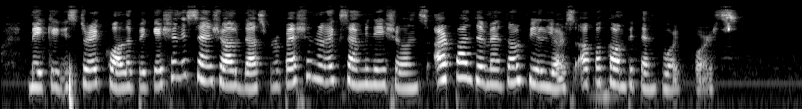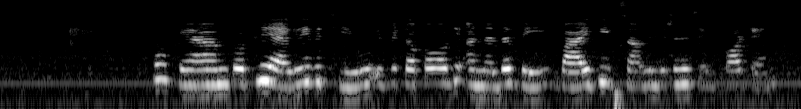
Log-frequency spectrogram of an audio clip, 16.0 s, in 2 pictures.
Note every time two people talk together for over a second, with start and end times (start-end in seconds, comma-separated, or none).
none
